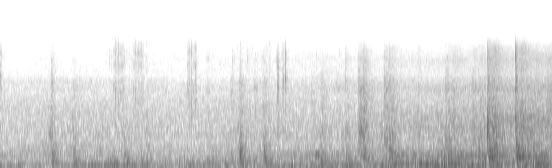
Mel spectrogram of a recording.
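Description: CRRC 'Bison' multi-system electric locomotive approaching along the track, growing steadily louder as it nears. Sharp clicks sound from the rails, and a steady hum comes in over the last second or so.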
